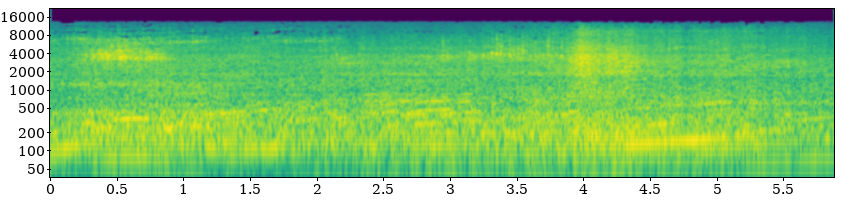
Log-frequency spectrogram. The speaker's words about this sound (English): As we move through the dense Tokyo traffic, or through landscapes in which rice fields and factories merge to blur the dividing line between town and country, we can't help contrasting the scene with so much that we've observed during the tour.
